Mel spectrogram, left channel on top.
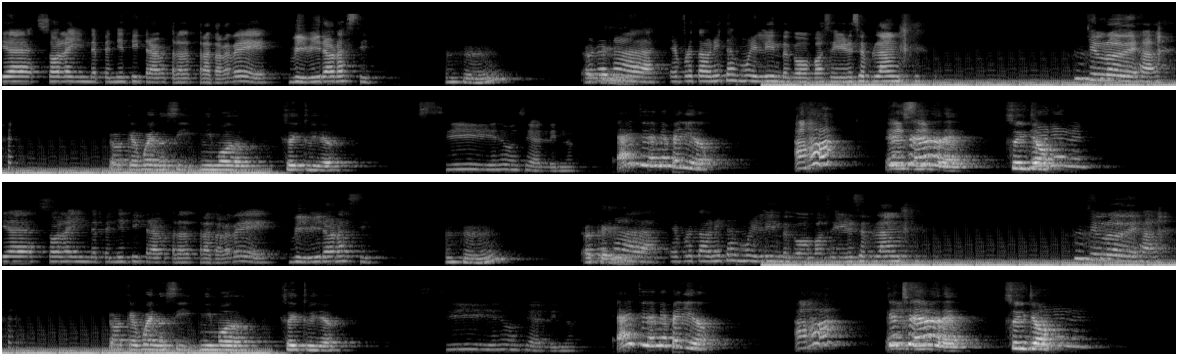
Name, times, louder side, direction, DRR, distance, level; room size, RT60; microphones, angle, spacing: voice 1, 0.0-3.7 5.9-9.2 10.9-11.7 16.2-17.5 19.7-20.1 20.6-21.1 22.0-22.6, left 5 dB, 60° left, 9 dB, 0.6 m, -27 dB
voice 2, 4.4-5.0 5.8-6.3 10.7-11.1 12.8-14.2 14.5-15.1 17.9-18.8 20.6-21.3 21.8-22.2, right 2 dB, 40° right, 2 dB, 1.5 m, -21 dB
sound 1, 7.6-14.5, right 2 dB, 15° right, 0.4 m, -23 dB
11.5 x 4.1 x 3.2 m, 0.63 s
head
